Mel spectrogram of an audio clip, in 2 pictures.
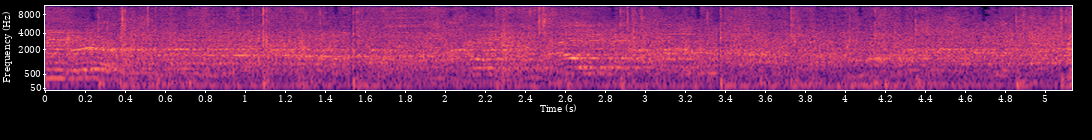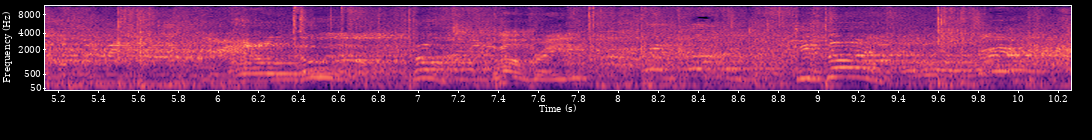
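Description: Young players shout to each other in a large echoing hall.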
